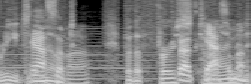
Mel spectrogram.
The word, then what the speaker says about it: Cassima: Actually, ma'am, it's pronounced Cassima.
